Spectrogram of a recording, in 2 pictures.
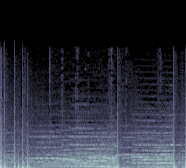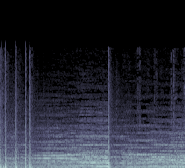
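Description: Aerial fireworks shells bursting with sharp bangs, a quick cluster just after the start and another around three to four seconds in, with single bangs between, over the show's continuous music score.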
